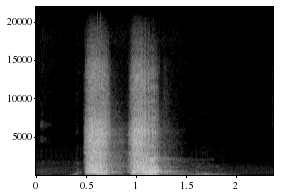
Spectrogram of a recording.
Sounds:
Sniff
